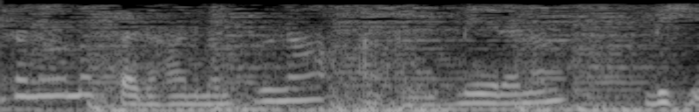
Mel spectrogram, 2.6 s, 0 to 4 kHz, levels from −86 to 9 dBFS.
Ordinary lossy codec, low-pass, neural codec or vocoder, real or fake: MP3, 16 kbps; 3.6 kHz; none; real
